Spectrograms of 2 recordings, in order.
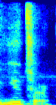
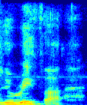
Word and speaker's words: urethra: and I called a uter. And I was like, who the hell would pronounce urethra as uter? What the hell is wrong with me? What? Urethra is not spelled uter. It's not pronounced uter.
